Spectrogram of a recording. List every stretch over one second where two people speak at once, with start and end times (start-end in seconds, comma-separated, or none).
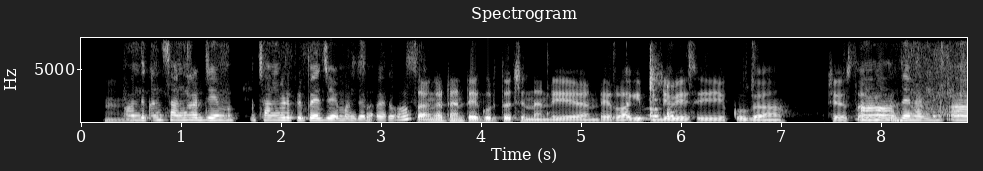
none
